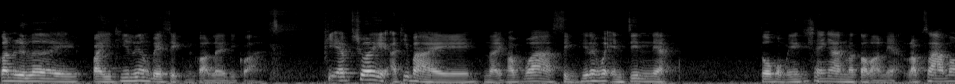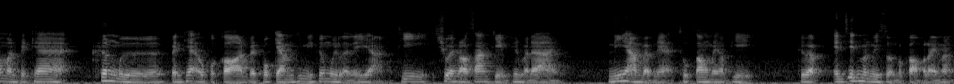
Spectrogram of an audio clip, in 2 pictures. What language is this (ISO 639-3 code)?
tha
